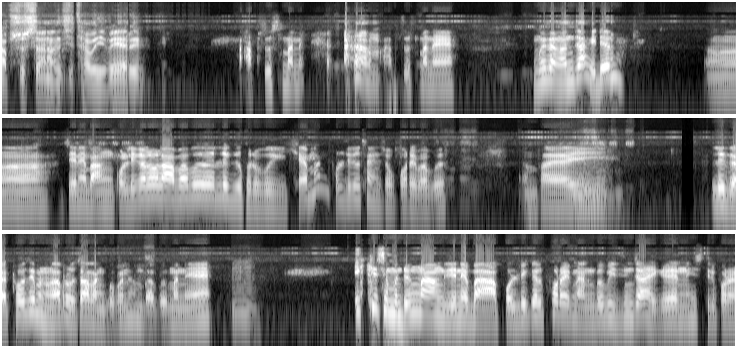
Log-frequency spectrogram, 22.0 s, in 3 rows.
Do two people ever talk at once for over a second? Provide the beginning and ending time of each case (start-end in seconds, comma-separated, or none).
none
